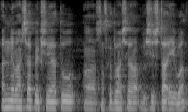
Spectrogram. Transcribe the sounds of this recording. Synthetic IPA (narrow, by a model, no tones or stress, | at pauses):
ɐnjɐbʱaːʂaɐpeːkʂɐjaːt̪u | sɐ̃ŋskɾit̪bʱaːʂaʋiʃiʂʈʰaeːʋɐ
